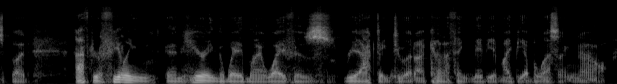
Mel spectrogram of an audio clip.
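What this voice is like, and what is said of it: Hoarse, nearly lost voice. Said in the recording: “It sounds like I'm doing a little bit better than you ... I ended up losing my voice”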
